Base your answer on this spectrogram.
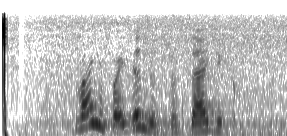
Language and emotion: Russian, positive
